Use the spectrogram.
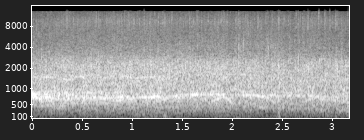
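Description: An audience claps steadily in a dense, even burst of applause for a Mapo fire station firefighter during a classroom-style comedy sketch, filling the room without pause for several seconds.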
